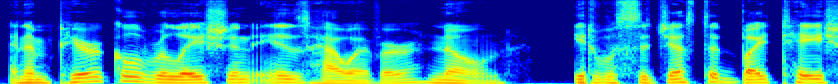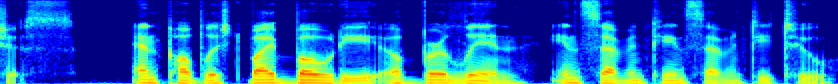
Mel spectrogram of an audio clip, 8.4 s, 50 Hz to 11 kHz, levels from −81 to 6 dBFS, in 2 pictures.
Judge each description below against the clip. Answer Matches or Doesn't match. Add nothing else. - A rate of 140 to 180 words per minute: Matches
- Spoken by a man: Matches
